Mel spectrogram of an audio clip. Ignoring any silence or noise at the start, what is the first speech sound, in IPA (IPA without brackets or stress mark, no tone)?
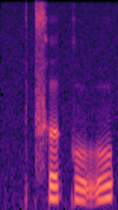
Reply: t͡sʰ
